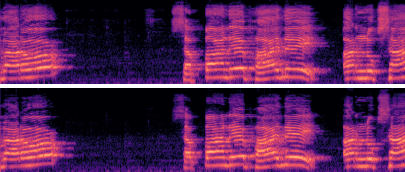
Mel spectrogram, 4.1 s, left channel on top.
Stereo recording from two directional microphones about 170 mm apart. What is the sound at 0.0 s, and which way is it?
Speech, 45° left (ahead or behind).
